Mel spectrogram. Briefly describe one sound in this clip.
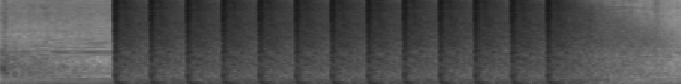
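Rapid gunshots fire in a steady burst.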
